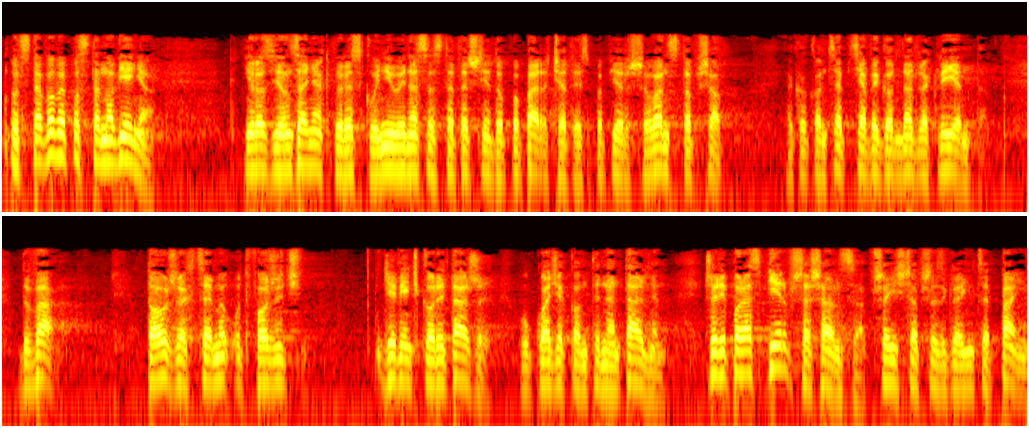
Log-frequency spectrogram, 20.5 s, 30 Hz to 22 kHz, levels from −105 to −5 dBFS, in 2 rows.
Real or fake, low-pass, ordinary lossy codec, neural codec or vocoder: real; none; none; none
